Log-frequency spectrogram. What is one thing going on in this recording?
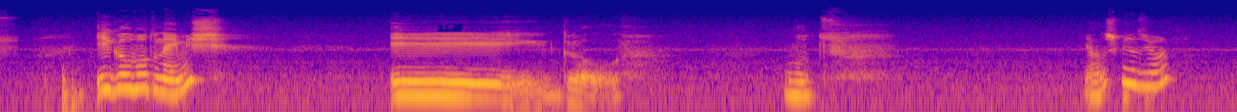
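A woman speaks slowly and hesitantly, close by, in short bursts with pauses.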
